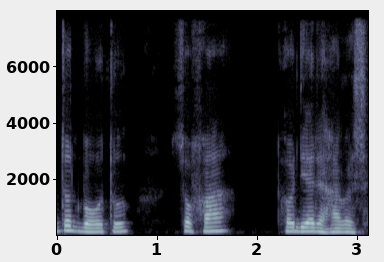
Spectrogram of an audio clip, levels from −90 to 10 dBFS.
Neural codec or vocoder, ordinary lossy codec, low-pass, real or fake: codec, 16 kHz, 4.8 kbps, FACodec; none; none; fake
